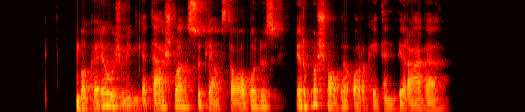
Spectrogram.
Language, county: Lithuanian, Vilnius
